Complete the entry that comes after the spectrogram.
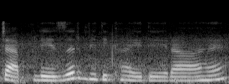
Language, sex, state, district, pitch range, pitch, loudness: Hindi, male, Punjab, Pathankot, 180-220 Hz, 195 Hz, -16 LUFS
